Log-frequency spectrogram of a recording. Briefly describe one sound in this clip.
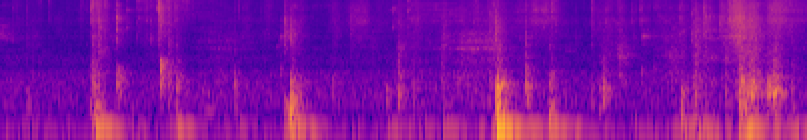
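A cardboard box knocks down onto a table.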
